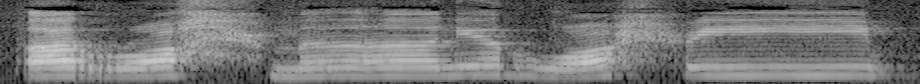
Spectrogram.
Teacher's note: ہا کی آواز بالکل ظاہر ہونی چاہیے، رو موٹا پڑھیں گے، کھڑا زبر ہے میم کے اوپر.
